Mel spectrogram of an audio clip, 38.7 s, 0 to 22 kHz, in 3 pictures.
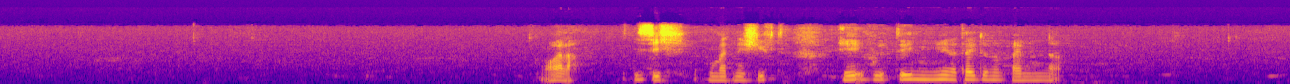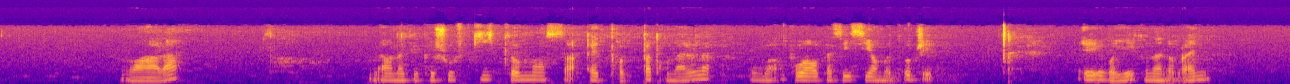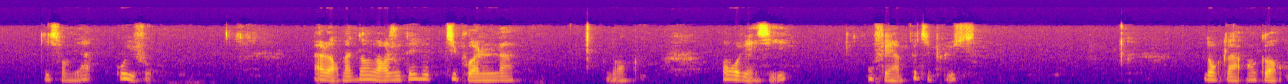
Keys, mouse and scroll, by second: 2.8-4.3 drag, 7.6-9.6 drag, 12.8-14.9 middle drag, 22.0 click, 22.8-24.6 middle drag, 32.3-34.8 middle drag, 34.8-36.6 drag, 38.0-38.6 drag.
